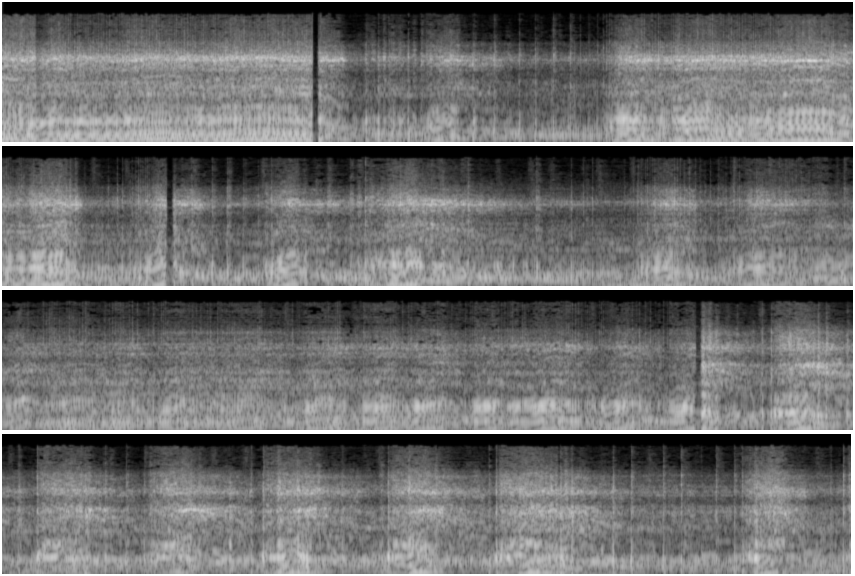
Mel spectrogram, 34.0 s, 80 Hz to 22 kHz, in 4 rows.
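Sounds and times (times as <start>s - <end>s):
earth auger engine running: 0.0s - 34.0s
background music with steady beat: 5.9s - 34.0s.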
